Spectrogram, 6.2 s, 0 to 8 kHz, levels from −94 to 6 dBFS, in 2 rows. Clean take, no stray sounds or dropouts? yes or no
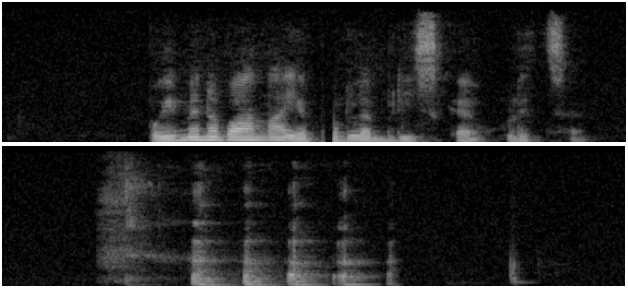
no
